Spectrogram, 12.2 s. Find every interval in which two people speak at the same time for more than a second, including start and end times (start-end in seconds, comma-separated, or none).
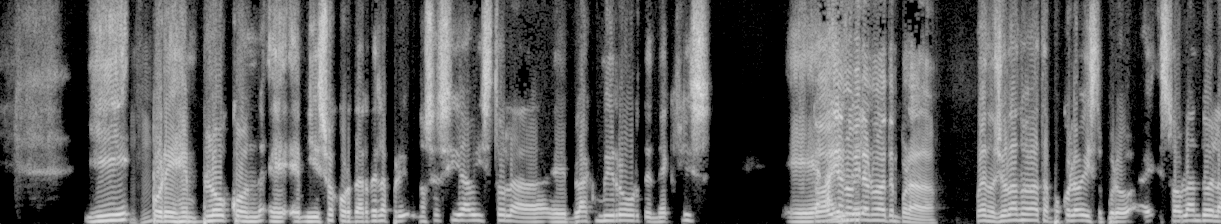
none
